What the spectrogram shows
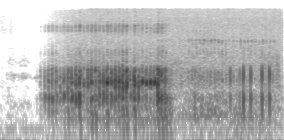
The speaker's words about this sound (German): Am Abend, wenn ich im Bett liege, kommt der Tiger manchmal zu mir rein und legt sich dann auf den Boden und schnurrt. Und das finde ich total angenehm, weil es ist irgendwie so beruhigend.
